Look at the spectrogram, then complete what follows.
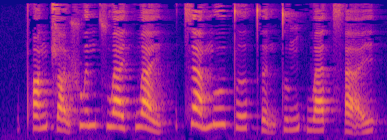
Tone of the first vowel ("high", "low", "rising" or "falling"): rising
